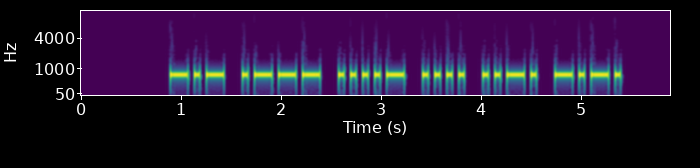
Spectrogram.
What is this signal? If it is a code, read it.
Morse code, heard as a keyed tone, about 20 wpm, 700 Hz. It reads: KJ4HFC
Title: USA Call Signs - 6 Characters - Repeated 3x - 20wpm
